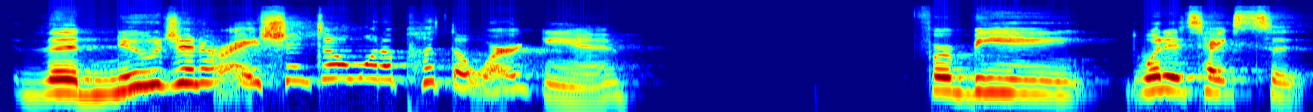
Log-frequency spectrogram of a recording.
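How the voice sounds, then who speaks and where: A woman's voice: fairly high pitch, sing-song, takes it slowly. A woman hosting a talk show, giving conversational relationship advice emphatically and repeating phrases to drive them home.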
